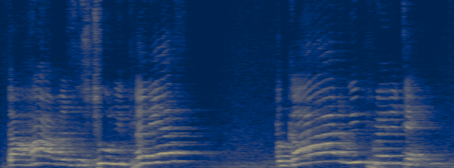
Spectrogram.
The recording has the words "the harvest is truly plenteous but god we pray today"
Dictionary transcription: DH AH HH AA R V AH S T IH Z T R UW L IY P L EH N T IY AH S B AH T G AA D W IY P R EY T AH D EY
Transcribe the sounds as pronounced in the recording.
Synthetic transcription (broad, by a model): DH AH HH AA R V AH S T IH Z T UW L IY P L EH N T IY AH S B AH T G AA D W IY P R EY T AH D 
